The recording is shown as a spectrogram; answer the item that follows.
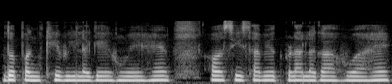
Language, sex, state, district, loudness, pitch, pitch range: Hindi, female, Uttar Pradesh, Lalitpur, -15 LUFS, 195 Hz, 190-200 Hz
